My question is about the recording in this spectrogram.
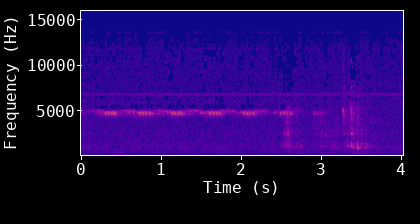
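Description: Crickets chirping: a thin, high chirp repeating about twice a second that stops about three seconds in, followed by a couple of faint short sounds near the end.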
